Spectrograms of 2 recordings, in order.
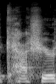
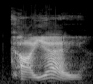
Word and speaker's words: Cahier: these in the past I've called them the cashier collection which I know now is incorrect because I misread the cover it's actually pronounced Cay Cay it's the C's collection an exercise book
